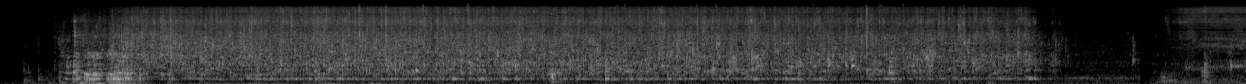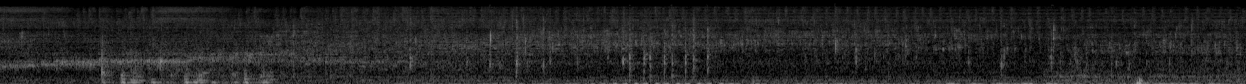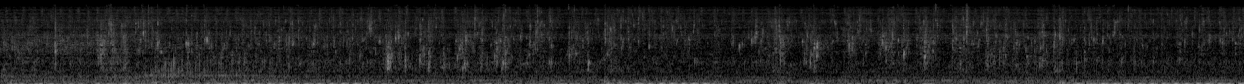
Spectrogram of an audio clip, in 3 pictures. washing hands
0:11.7 0:37.3

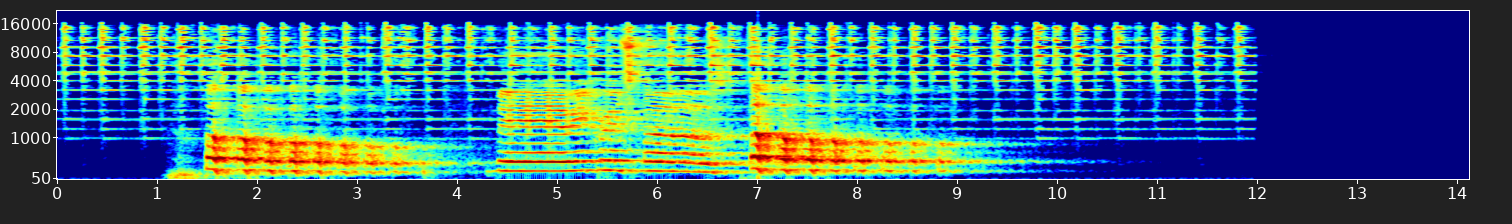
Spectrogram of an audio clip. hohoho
0:01.2 0:10.2

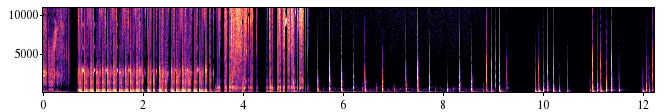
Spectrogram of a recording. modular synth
0:00.0 0:03.5

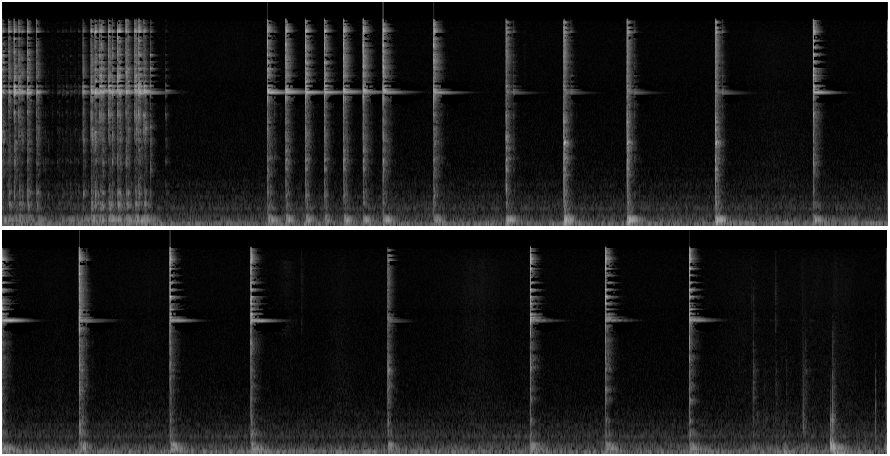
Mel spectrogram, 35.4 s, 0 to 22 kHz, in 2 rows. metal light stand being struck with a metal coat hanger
0:14.2 0:14.6, 0:21.1 0:21.5, 0:22.7 0:23.2, 0:25.4 0:25.8, 0:28.3 0:28.7, 0:29.8 0:30.2, 0:31.4 0:31.9

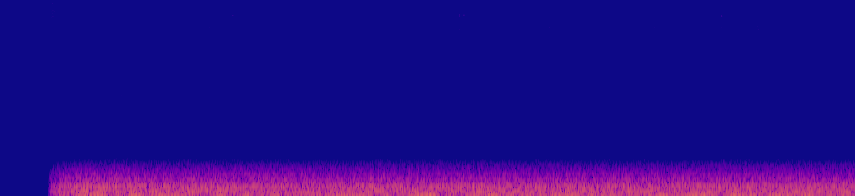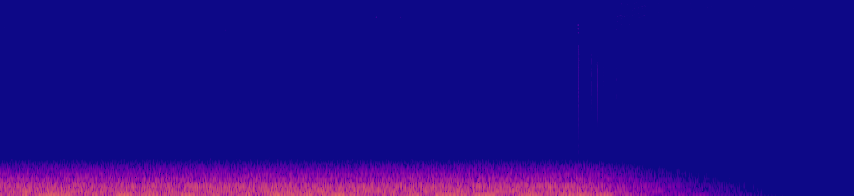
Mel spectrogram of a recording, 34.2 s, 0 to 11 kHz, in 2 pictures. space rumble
0:18.8 0:30.7

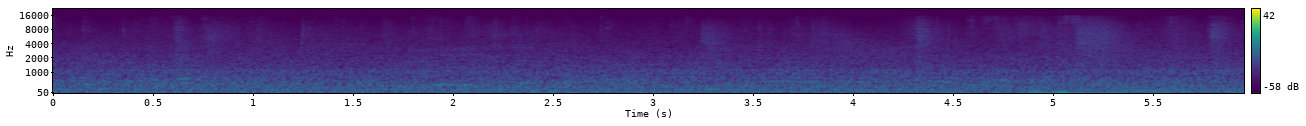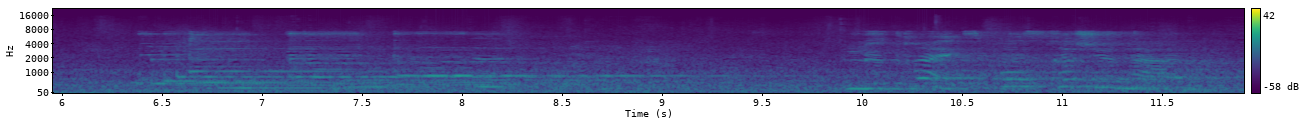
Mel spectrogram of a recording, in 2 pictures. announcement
0:06.4 0:11.9

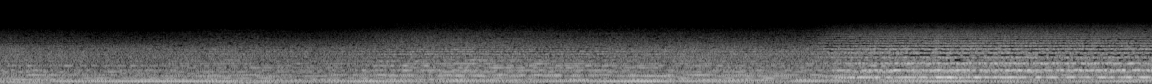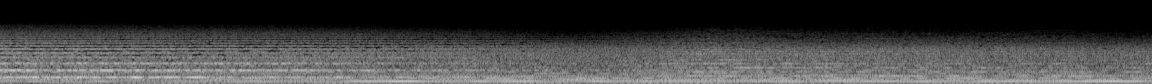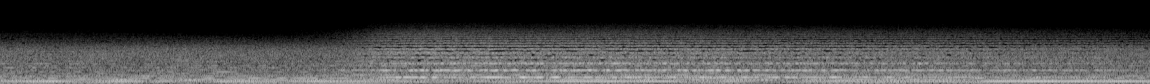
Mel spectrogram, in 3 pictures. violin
0:00.0 0:25.0

